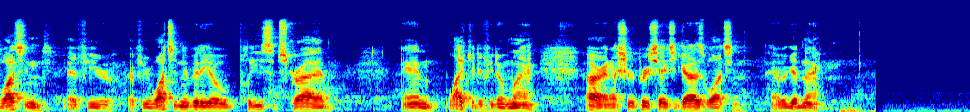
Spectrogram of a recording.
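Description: A man speaks calmly and earnestly, close by.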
